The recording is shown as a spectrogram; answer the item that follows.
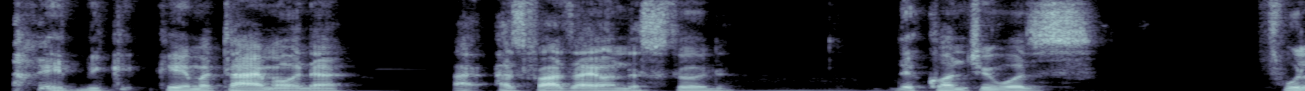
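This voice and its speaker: A man's voice with vocal fry at a moderate pace, against a quiet background. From Carriacou, Grenada. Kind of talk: interview answer.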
